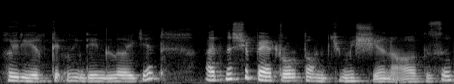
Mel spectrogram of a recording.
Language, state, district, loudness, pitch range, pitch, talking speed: Kashmiri, Punjab, Kapurthala, -18 LUFS, 145-180 Hz, 160 Hz, 130 wpm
